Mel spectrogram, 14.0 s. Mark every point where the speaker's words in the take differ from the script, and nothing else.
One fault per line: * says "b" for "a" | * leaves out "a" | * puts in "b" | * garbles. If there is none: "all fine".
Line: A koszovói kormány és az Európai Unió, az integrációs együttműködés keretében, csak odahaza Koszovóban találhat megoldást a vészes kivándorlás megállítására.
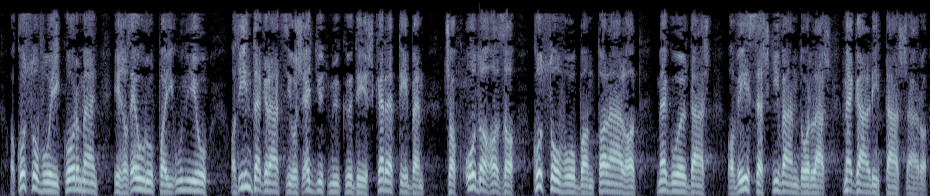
all fine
